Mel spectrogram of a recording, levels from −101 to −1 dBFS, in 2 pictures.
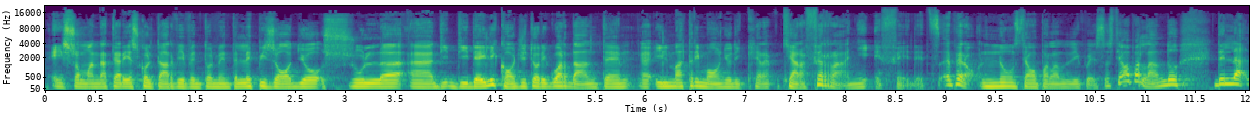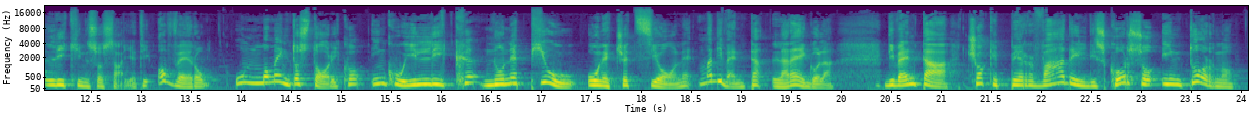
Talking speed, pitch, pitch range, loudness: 140 wpm, 135 Hz, 120-190 Hz, -17 LUFS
